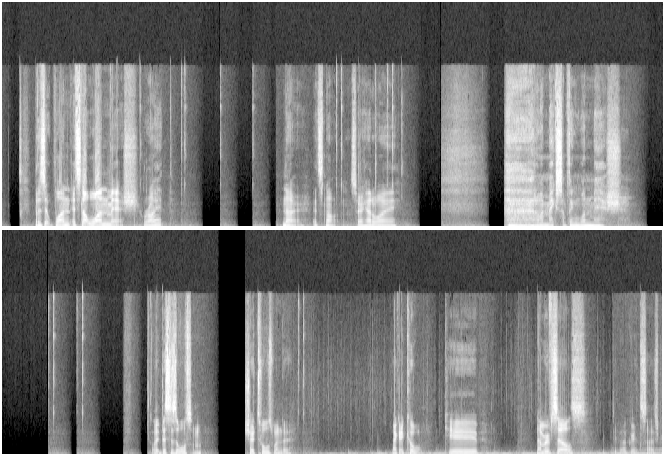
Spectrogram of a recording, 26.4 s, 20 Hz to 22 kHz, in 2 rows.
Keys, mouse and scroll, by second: 1.6 alt+middle click, 2.2 alt+click, 3.6 click, 4.3 click, 4.9 click, 6.7 click, 7.8 shift+click, 14.2 click, 14.7 click, 19.2 click.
